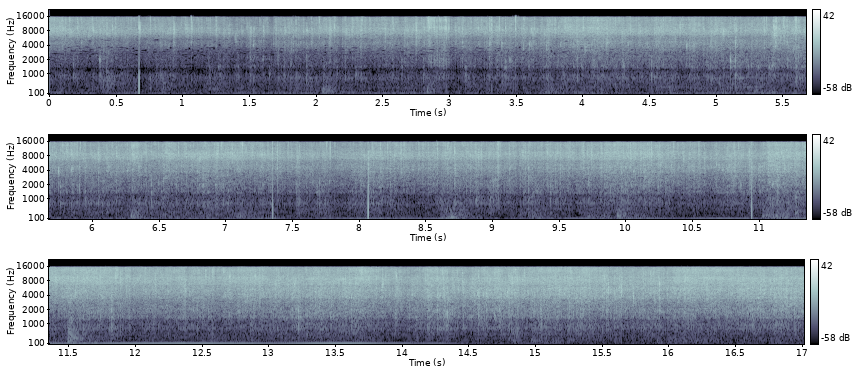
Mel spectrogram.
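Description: Cocktail sausage pieces sizzling in hot oil in a nonstick frying pan: a steady frying hiss that grows a little louder as more pieces go in, with a few sharp ticks along the way.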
